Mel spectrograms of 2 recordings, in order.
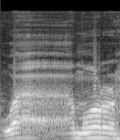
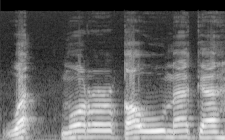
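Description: First: وأمر with the ء slack, sound leaking through; weak hamza. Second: وأمر قومك slowly chanted, a full silent stop on ء; firmly closed hamza. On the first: Teacher showing loose vocal cords, weak unclosed ء in وأمر. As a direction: glide over the hamza in وأمر without closing the throat. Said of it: "وأمر هكذا ضعيفة، لم تقفل الأوتار الصوتية". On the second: Teacher correcting the weak hamza, slow recitation with firm stop in وأمر. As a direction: shut the throat on the ء of وأمر, pitched up. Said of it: "لم تقفل الأوتار الصوتية جيدا". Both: Shown as a demonstration.

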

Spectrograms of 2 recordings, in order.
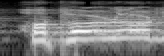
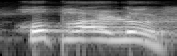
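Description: First: "Hoparlör" said hoporlor with o vowels; higher, with o in place of a in "Hoparlör"; wrong pronunciation. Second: Said in the usual way. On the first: Shown as a demonstration. Teacher demonstrates the mistaken "Hoparlör", pitched higher. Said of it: "Hoparlör değil".

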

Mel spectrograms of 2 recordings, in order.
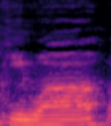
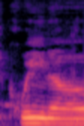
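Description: First: "quinoa" said as KEEN-wah; "quinoa" with keen- start and -wah ending; corrected pronunciation. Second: "quinoa" said as kwin-OH-ah; "quinoa" with kw- start and a long -oh; mispronounced. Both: Real, not acted.

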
